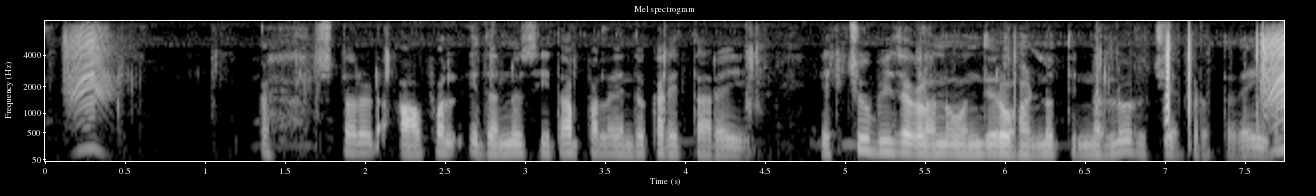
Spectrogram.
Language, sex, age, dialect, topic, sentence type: Kannada, male, 36-40, Mysore Kannada, agriculture, statement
